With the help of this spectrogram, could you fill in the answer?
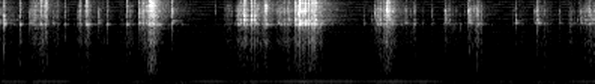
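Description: A hand-sized, hollow, white glazed ceramic piggy bank holding coins is held in both hands and shaken and tilted so the coins rattle inside. Bright, short metallic clinks and jingles come in irregular bursts, with the loudest around the middle of the clip, over a steady low hum.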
